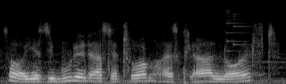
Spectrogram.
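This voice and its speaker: A man chatting easily while playing a game, slangy and quick to cheer his finds. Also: medium pitch, fairly even intonation, vocal fry, dark tone, dull audio, soft background music. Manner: easygoing, slangy, exclaims over finds. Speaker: Let's Play commentator. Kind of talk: casual gaming chat.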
